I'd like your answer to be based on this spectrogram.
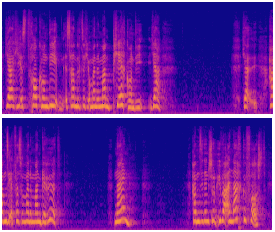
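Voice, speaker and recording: A desperate wife acted by a woman in a vintage radio thriller, her voice fairly high. She pleads with agitated urgency and breaks off her sentences. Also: normal speed, pauses often, a little mellow, close to an everyday voice. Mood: anxious. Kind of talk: old German radio crime play acting.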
